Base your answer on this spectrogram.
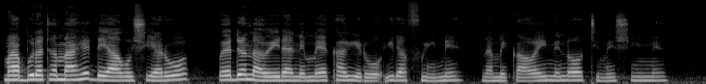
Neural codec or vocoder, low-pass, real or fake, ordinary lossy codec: codec, 44.1 kHz, 3.4 kbps, Pupu-Codec; none; fake; none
